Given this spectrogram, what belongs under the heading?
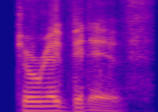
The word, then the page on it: derivative: American English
